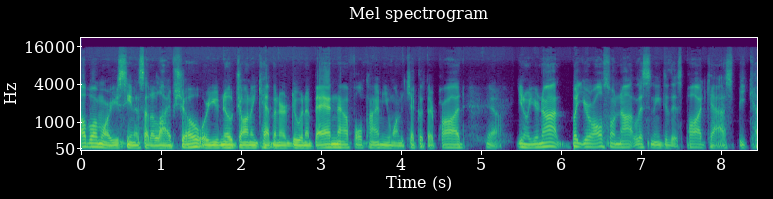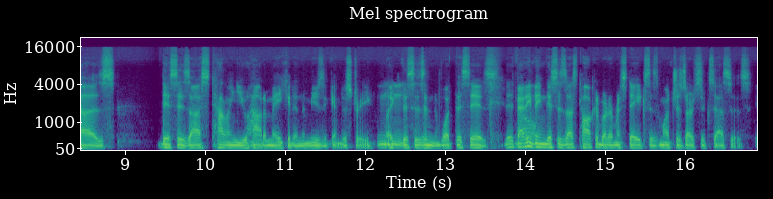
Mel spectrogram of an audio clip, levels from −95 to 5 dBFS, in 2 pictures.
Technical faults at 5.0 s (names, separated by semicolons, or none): none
